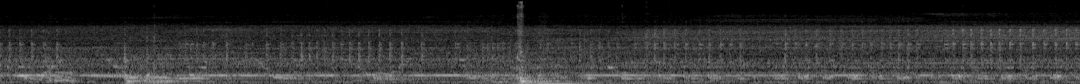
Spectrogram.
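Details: Creality K2 Plus 3D printer, about a week of use, firmware updated 2025-05-01, printing unusually slowly (owner unsure if print setting is why): stepper motors whine and warble with a rattly buzz that comes and goes; owner thinks it sounds different, cause unknown.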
